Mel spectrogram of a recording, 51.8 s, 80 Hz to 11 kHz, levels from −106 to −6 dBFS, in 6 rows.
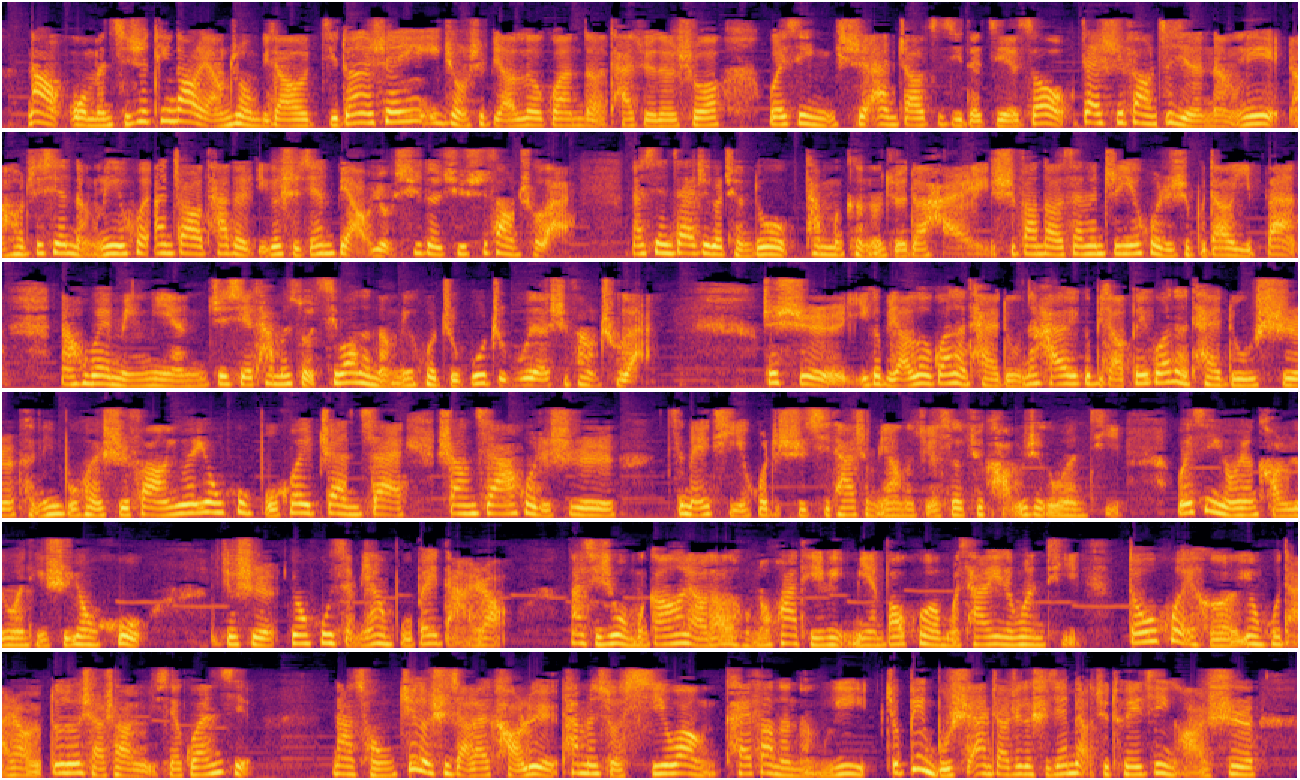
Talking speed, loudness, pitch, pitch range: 330 characters per minute, -18 LUFS, 195 Hz, 175-215 Hz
